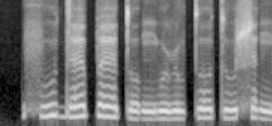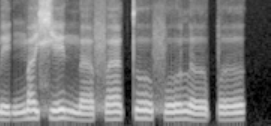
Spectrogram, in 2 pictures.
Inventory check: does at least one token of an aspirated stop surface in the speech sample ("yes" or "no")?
no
